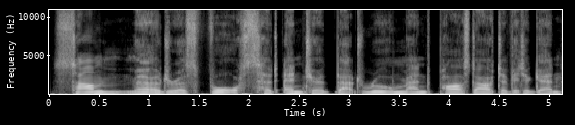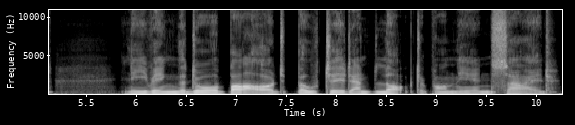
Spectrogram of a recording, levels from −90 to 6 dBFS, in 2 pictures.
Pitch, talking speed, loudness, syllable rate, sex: 100 Hz, 135 wpm, -20 LUFS, 4.0 syllables/s, female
